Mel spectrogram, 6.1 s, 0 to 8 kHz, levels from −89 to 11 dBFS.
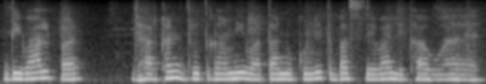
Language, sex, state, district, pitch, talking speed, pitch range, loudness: Hindi, female, Jharkhand, Ranchi, 190 Hz, 100 wpm, 185-200 Hz, -15 LUFS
